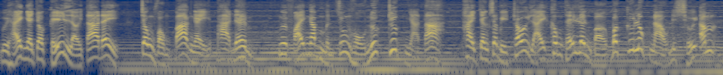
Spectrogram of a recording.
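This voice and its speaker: A man's voice: a little high, sing-song, a little fast, music in the background. Blustering, haughty rich landowner father. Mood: stern, scheming. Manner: domineering, exclamatory. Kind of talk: Vietnamese fairy-tale cartoon dubbing.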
